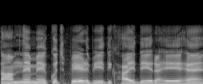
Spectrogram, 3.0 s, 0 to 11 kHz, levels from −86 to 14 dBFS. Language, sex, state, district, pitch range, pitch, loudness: Hindi, male, Jharkhand, Ranchi, 120-145 Hz, 135 Hz, -14 LUFS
